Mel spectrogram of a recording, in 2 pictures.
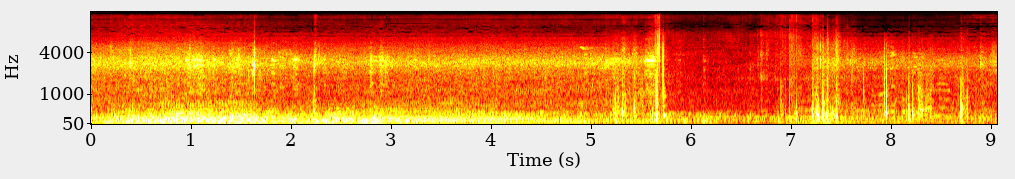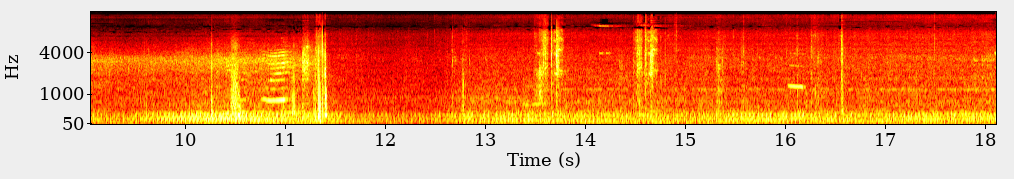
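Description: A vehicle engine idles with a low rumble.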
